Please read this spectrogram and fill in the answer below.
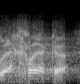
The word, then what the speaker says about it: Lech Lecha: They're all reading, and it's known as, and I'll not say it right, but the C-H is a hard K. It's, you make a sound like you're trying to hawk out your partial plate. It's like lech lecha.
